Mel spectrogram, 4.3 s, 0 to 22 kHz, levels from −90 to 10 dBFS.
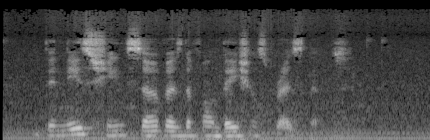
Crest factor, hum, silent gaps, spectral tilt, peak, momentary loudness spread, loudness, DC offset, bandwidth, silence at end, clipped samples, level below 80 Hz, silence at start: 20 dB; 60 Hz at -35 dBFS; none; -2.5 dB/octave; 0 dBFS; 18 LU; -17 LUFS; under 0.1%; 17 kHz; 0 s; under 0.1%; -38 dBFS; 0.05 s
